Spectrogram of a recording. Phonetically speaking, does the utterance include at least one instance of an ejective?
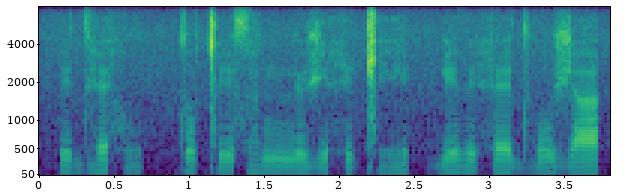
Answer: no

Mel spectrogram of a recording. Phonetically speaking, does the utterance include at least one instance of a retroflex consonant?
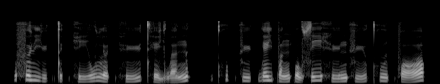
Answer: no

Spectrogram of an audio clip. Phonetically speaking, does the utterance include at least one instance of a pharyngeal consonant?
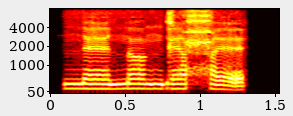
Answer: yes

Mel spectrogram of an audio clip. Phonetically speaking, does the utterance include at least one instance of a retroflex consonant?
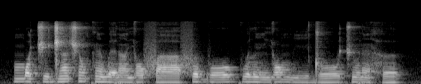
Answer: no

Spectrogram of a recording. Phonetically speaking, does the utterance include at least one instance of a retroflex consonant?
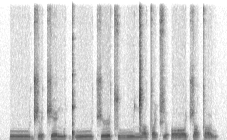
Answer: no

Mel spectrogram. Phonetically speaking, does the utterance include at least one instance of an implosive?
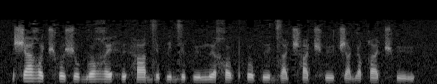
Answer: no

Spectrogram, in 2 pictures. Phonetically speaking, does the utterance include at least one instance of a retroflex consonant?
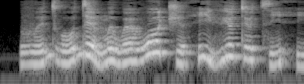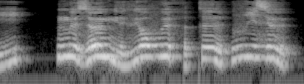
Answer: no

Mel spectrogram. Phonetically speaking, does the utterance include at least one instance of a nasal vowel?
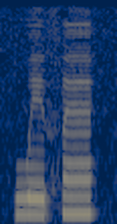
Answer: yes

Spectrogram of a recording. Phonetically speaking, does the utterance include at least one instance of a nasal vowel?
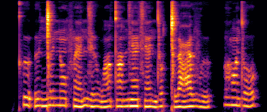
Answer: yes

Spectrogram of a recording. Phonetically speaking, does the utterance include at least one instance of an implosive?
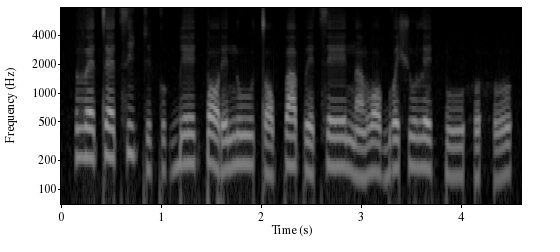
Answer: no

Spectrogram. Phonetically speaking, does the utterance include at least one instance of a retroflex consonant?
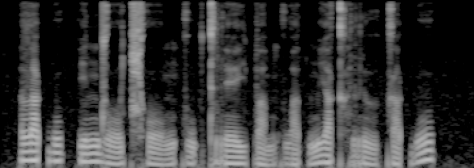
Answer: no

